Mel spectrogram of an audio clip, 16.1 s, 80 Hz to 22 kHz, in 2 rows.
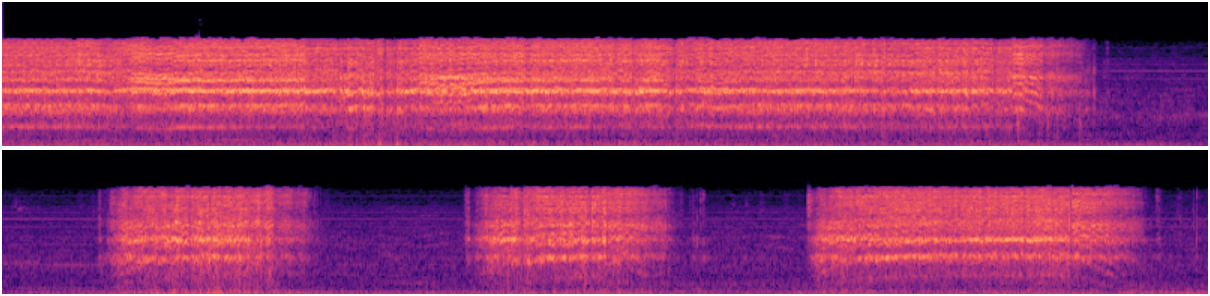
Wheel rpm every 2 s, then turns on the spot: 160, 160, 160, 80, 60, 50, 50, 100.
none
